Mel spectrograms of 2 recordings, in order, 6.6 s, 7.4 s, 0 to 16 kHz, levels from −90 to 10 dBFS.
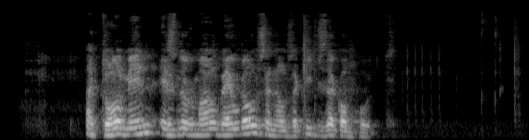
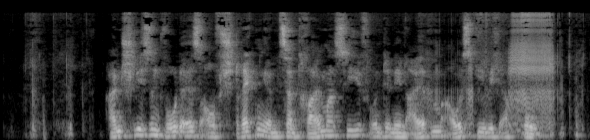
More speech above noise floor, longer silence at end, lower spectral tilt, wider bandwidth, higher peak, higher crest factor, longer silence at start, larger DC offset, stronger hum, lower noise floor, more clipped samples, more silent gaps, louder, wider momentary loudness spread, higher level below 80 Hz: first, 54 dB vs 23 dB; first, 2 s vs 0.1 s; first, -6.5 dB/octave vs -4 dB/octave; about the same, 11 kHz vs 12 kHz; second, -6 dBFS vs -2 dBFS; about the same, 20 dB vs 20 dB; first, 1.05 s vs 0.4 s; neither; neither; first, -78 dBFS vs -45 dBFS; neither; neither; about the same, -24 LUFS vs -22 LUFS; first, 15 LU vs 8 LU; second, -76 dBFS vs -42 dBFS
